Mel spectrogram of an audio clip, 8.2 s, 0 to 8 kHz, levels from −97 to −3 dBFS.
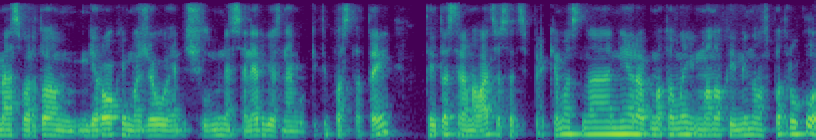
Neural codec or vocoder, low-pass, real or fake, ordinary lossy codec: none; 7.2 kHz; real; AAC, 48 kbps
